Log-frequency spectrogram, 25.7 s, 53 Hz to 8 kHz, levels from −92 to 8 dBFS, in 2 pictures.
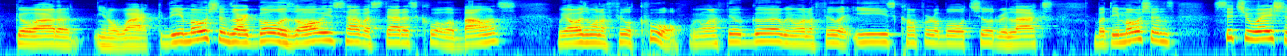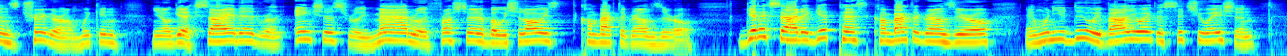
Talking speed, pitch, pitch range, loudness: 190 wpm, 185 Hz, 165-215 Hz, -16 LUFS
